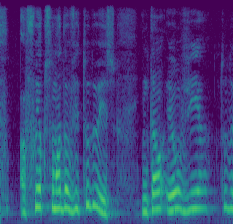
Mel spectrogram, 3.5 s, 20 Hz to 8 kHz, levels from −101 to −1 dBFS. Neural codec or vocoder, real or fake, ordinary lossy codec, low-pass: none; real; none; 7.2 kHz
